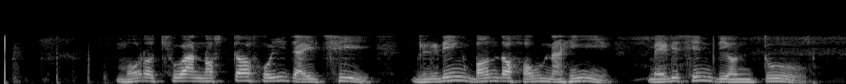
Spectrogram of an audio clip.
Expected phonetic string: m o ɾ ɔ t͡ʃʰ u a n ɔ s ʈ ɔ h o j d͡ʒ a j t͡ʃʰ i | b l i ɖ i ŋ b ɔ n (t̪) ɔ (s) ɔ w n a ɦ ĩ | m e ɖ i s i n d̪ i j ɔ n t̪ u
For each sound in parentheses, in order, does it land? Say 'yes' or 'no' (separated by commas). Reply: no, no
